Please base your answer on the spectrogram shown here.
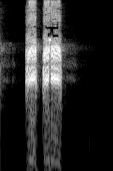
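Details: Female black francolin voice: two rasping, buzzy notes given in quick succession, loud and harsh, with nothing else audible.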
